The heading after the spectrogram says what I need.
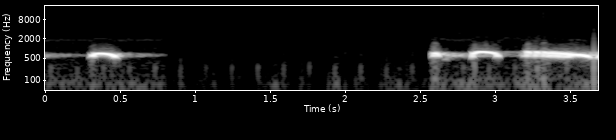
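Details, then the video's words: Spotted dove calling to lure and provoke other doves: one short arched coo, a pause of two seconds, then a stuttered note, another short coo and a longer rough coo falling in pitch. "Tiếng Chim Cu Gáy Gù Kích Bổi Cực Mạnh"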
